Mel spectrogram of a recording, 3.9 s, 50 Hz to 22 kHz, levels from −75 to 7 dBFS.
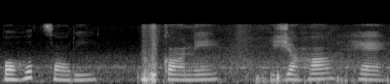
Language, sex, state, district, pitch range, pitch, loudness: Hindi, female, Haryana, Rohtak, 205-225 Hz, 215 Hz, -21 LUFS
